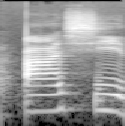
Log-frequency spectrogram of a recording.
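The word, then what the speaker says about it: 巴西: Esse bra aqui fica com um som parecido com esse ideograma em chinês, em mandarim, que é pá, e o ziu aqui fica parecido com a pronúncia desse ideograma, né? Xi, né? Fica pá, xi, né? Brasil, né?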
